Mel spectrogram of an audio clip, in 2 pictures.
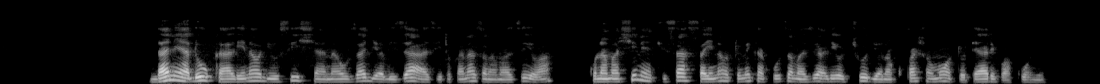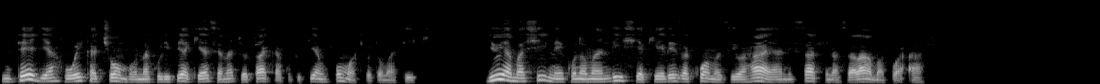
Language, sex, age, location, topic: Swahili, male, 25-35, Dar es Salaam, finance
